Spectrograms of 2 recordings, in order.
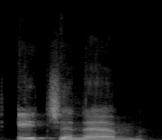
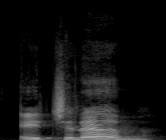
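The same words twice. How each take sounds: First: The word 'and' is reduced and said quickly. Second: The word 'and' is reduced and said quickly.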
